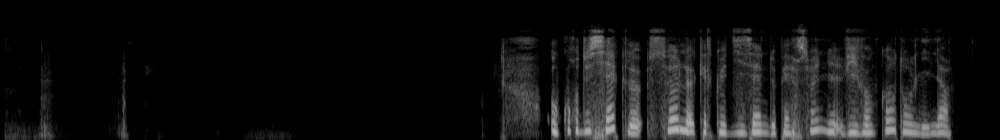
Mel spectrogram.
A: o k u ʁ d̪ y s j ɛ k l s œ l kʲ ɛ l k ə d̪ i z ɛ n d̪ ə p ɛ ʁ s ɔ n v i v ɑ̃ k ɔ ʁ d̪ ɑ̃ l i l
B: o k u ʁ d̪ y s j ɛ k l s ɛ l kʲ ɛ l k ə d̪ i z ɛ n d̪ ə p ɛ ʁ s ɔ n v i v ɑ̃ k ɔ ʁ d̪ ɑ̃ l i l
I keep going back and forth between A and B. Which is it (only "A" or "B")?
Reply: A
